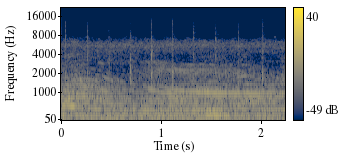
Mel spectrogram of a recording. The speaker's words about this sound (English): Now, you're hearing people reacting to tree swallows.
